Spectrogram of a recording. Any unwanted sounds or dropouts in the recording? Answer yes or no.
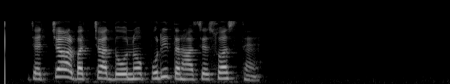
no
